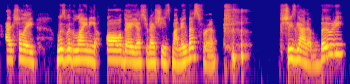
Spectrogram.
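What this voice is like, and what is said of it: Thick Southern American accent. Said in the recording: “She's got a Southern accent... a girl that's got as thick of a booty and accent as me”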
